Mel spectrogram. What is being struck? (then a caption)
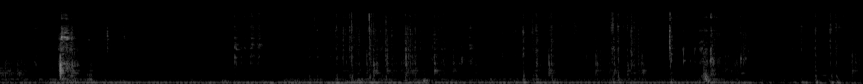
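Bar of soap. A metal blade carves and shaves curls off the top of a solid oval bar of cream-white soap with an embossed logo, held in the palm. Dry, bright scraping and crisp scratching strokes come in uneven bursts over a steady low hum, with a sharp snap near the start and another louder scrape toward the end.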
